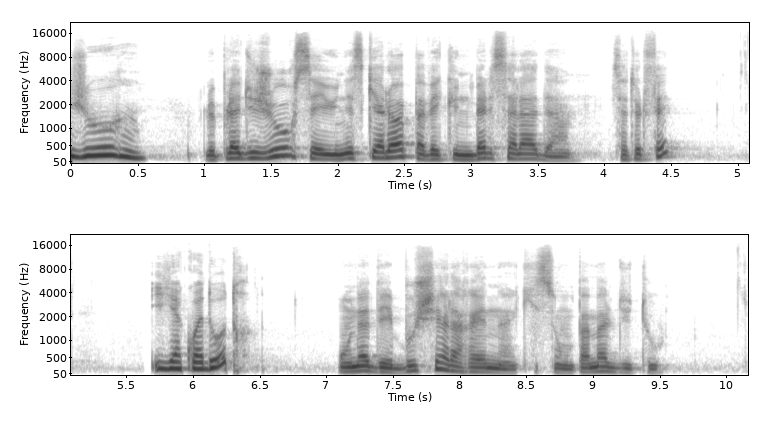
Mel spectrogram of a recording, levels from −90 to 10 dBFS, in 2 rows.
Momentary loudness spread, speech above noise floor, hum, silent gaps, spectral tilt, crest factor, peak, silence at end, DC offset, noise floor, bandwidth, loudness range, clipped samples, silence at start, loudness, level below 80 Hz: 14 LU; 45 dB; none; none; -6.5 dB/octave; 18 dB; -6 dBFS; 0.65 s; under 0.1%; -68 dBFS; 15 kHz; 3 LU; under 0.1%; 0 s; -24 LUFS; -80 dBFS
